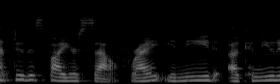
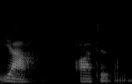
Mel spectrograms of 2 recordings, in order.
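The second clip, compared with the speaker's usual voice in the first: put-on heavy, thick German accent, older man voice; 4 semitones lower than usual. Retelling what an older doctor told a parent: imitating a thick German accent. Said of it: "and with her German accent, she said".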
